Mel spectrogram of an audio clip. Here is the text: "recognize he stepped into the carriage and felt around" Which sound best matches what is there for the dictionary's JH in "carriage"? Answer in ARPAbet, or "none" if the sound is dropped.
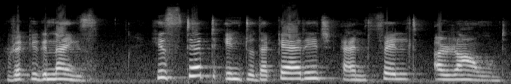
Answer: JH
